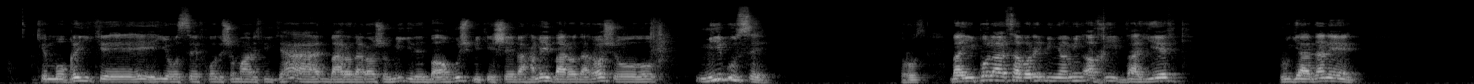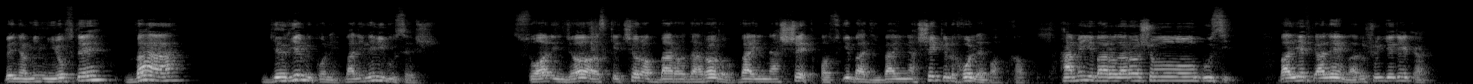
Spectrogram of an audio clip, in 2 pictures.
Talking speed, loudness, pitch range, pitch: 120 wpm, -27 LUFS, 115-165 Hz, 125 Hz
